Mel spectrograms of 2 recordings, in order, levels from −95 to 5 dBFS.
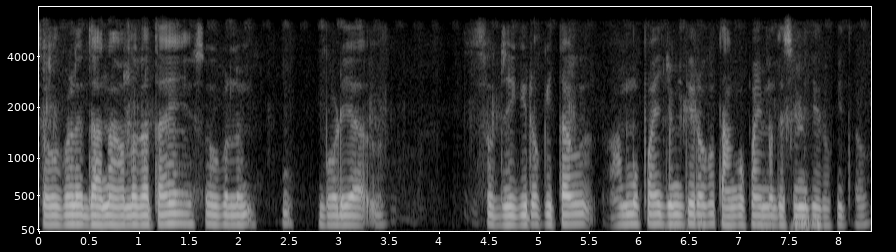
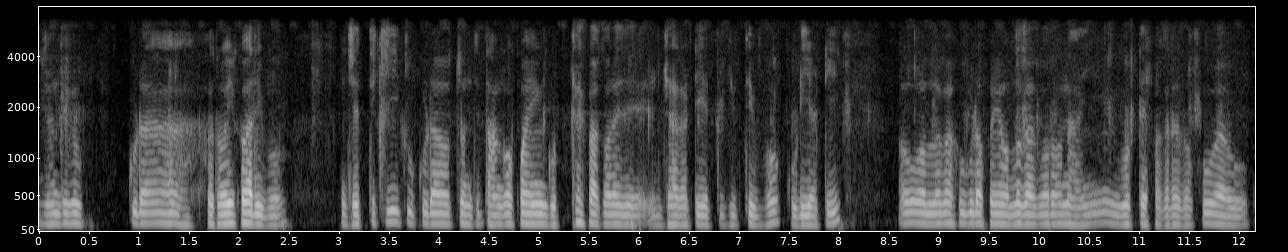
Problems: none marked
